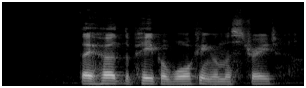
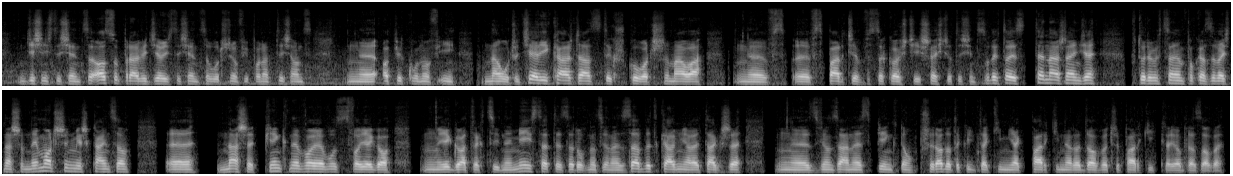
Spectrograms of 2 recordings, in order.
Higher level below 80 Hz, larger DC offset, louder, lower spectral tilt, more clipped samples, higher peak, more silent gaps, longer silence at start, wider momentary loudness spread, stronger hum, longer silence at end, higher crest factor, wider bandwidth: second, -80 dBFS vs -64 dBFS; neither; second, -29 LUFS vs -21 LUFS; about the same, -4.5 dB/octave vs -5.5 dB/octave; neither; second, -12 dBFS vs -4 dBFS; neither; first, 0.8 s vs 0 s; about the same, 10 LU vs 8 LU; neither; first, 0.3 s vs 0.1 s; about the same, 18 dB vs 18 dB; about the same, 15.5 kHz vs 16 kHz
